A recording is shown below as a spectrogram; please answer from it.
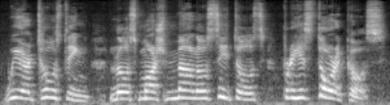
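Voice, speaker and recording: A man's voice: sits high, big pitch swings, measured pace, fairly bright tone, slightly rough, voice pushed up, heavily acted. A man voicing brash, cheeky little Chihuahua dogs from a storybook. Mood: brash, teasing.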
